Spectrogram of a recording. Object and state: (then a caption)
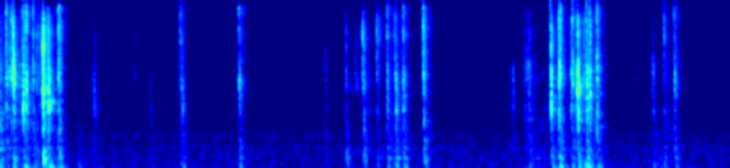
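Mechanical keyboard with plastic keycaps. Fingertips, one finger bandaged, type quickly on a full-size backlit mechanical keyboard with black plastic keycaps, yellow backlight and Korean/English legends. Bursts of sharp, bright key clicks come in clusters separated by pauses and single isolated taps, each click dry and short with almost no ring.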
